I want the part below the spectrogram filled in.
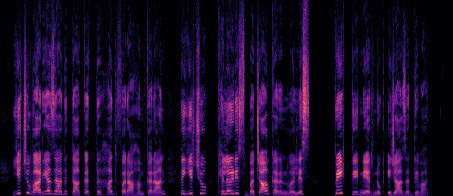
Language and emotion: Kashmiri, neutral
